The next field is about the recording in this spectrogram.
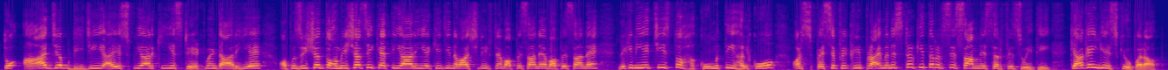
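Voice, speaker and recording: A woman's voice: a little high, expressive, normal speed, few pauses, darkish tone. A woman with a Pakistani accent presenting a political talk show and putting questions to guests.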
